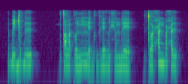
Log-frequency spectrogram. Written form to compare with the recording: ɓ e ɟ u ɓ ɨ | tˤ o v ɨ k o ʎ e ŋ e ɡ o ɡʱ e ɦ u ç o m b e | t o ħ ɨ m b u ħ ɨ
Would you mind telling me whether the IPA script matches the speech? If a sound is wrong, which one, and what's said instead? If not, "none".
ʎ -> ɲ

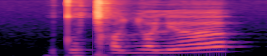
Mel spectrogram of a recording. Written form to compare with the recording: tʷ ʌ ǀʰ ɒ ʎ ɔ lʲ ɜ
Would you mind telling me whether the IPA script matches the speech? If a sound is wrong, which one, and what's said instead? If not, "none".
ɔ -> ʌ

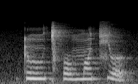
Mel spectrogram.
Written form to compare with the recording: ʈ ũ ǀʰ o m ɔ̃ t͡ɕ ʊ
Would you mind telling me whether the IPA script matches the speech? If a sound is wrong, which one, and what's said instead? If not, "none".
none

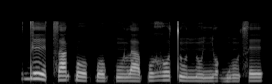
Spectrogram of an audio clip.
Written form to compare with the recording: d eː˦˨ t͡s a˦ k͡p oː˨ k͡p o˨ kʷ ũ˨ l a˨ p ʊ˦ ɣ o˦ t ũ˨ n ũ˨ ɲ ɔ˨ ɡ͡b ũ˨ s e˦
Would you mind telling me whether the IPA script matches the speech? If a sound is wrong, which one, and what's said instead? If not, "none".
none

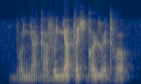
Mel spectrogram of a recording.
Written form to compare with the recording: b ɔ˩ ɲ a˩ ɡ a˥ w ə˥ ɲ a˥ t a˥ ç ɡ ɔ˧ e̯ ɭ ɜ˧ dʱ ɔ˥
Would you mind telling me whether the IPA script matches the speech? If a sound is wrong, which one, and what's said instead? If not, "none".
w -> v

